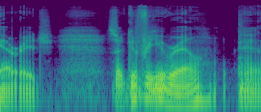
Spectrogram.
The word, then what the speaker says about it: Roehl: Well, it looks like for the fourth year in a row, Rail Transport, which is R-O-E-H-L, they pronounce it rail, won the safest, the prestigious, or what is it?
